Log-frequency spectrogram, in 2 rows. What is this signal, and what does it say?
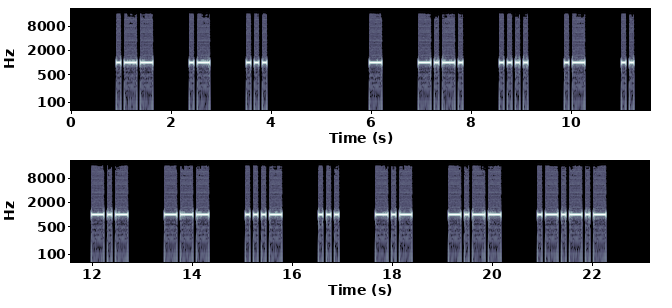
Morse code, heard as a keyed tone, about 15 wpm, spaced as for 8 wpm, 1000 Hz. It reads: WAS TCHAIKOVSKY.
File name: qotdfiles / 8wpm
